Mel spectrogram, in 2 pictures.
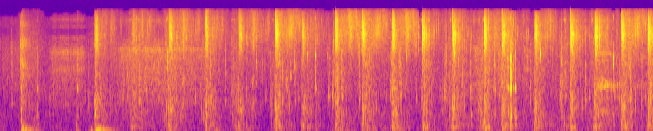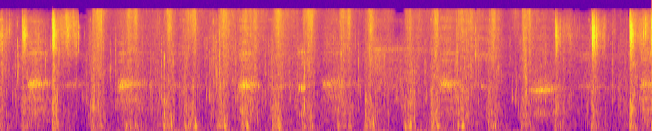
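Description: Footsteps run quickly over grass and gravel.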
